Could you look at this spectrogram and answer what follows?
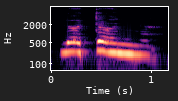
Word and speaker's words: automne: le printemps l'été l'automne je ne prononce pas la lettre M l'automne l'hiver l'hiver l'hiver le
